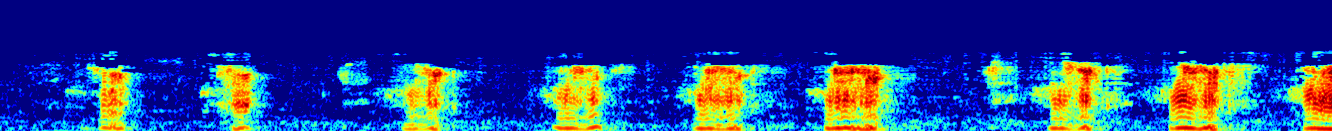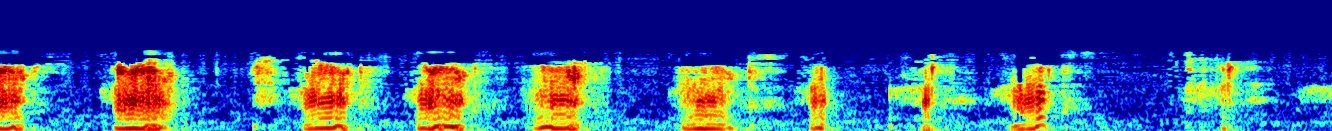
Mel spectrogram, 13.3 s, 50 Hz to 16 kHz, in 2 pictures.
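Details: A small dog makes a rapid run of loud, rasping snorts, about 94 a minute. The owner is unsure whether it is reverse sneezing or hyperpnea.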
